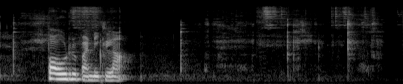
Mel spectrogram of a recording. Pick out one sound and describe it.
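Seeds patter into a metal jar.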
